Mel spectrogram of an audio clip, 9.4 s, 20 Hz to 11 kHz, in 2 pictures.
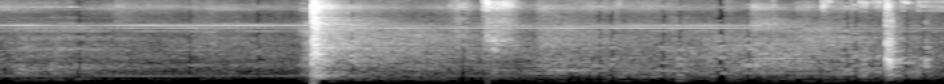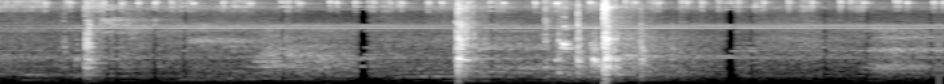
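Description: Sharp clicks and knocks from a hand working the front-panel switch and knob of a Miller XMT 350 CC/CV welder, several in all, the loudest about a second and a half in and again near the end, over a faint steady high whine.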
